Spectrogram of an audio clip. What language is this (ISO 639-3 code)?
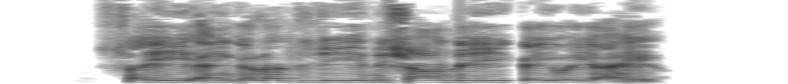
snd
